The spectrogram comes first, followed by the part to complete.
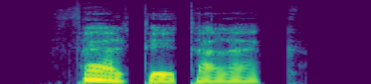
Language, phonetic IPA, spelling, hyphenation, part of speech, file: Hungarian, [ˈfɛlteːtɛlɛk], feltételek, fel‧té‧te‧lek, noun, Hu-feltételek.ogg
- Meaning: nominative plural of feltétel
